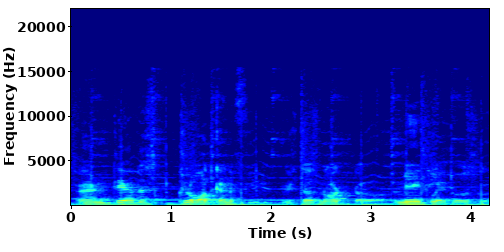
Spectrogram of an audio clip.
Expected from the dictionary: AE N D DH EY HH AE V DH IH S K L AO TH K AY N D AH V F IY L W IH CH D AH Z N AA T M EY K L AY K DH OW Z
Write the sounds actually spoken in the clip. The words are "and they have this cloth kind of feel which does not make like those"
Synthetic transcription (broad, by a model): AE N D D EY HH AE V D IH S K L AO T K AY N D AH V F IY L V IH CH D AH Z N AA T M EY K L AY K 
